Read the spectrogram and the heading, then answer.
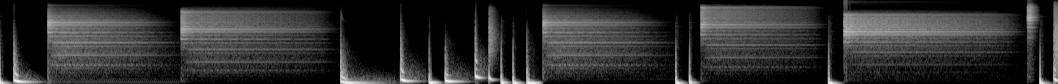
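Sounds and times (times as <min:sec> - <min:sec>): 
DMX606 drum machine: 0:00.0 - 0:05.8, 0:06.8 - 0:10.5.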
